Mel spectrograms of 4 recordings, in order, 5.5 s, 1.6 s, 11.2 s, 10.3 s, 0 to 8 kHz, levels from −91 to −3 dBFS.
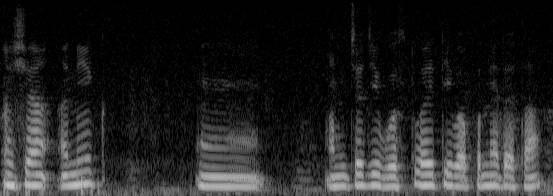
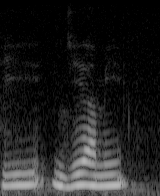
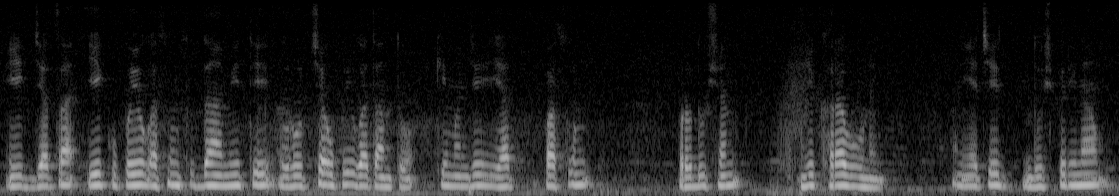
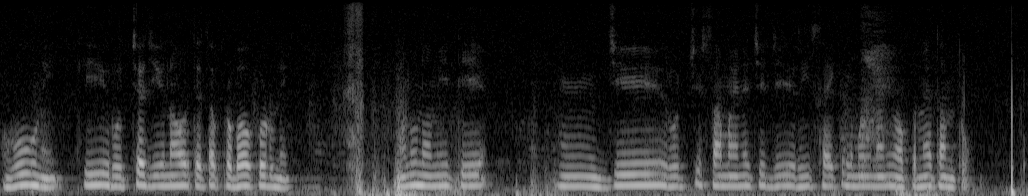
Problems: none marked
